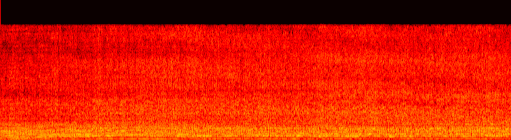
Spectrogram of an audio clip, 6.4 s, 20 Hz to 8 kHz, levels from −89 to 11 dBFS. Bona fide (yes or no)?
no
